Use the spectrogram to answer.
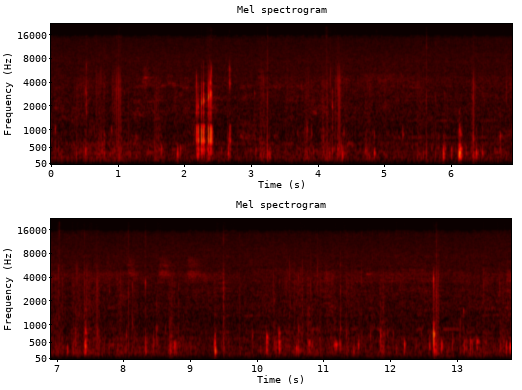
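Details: Stomach growling a few hours after a huge meal (cheeseburger, fries, three eggs, onion rings, cheese stick, chicken tenders): quiet irregular gurgles, pops and rumbles from the abdomen, normal bowel sounds (borborygmi).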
